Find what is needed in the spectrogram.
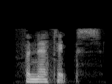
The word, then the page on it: phonetics: fə’netıks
